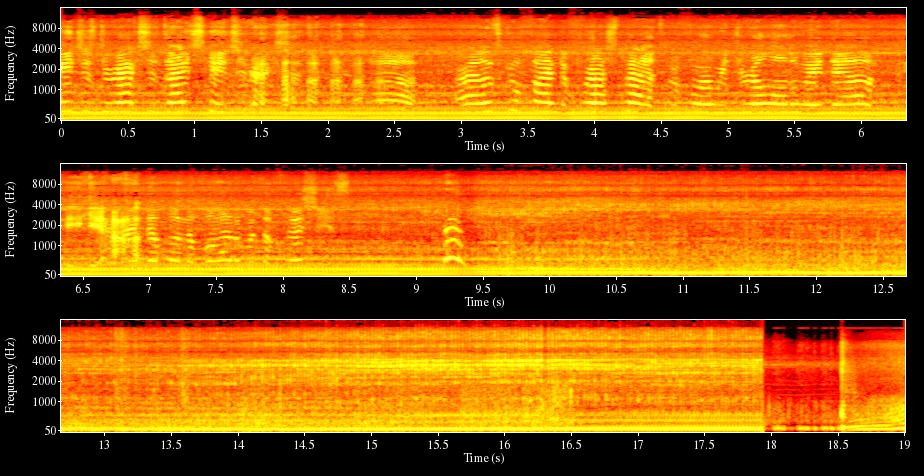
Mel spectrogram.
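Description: A turbocharged side-by-side engine drones under load.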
